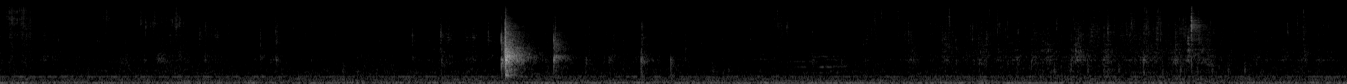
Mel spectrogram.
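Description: Faint stirring and squishing of freshly activated red slime with foam beads, worked by hand and stir stick in a plastic bowl as it hardens. One sharp click about five seconds in and a smaller one near the end, over a steady faint hum.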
